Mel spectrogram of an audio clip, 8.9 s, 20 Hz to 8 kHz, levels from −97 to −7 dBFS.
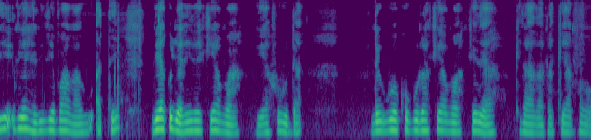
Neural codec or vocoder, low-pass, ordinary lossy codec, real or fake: none; none; none; real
